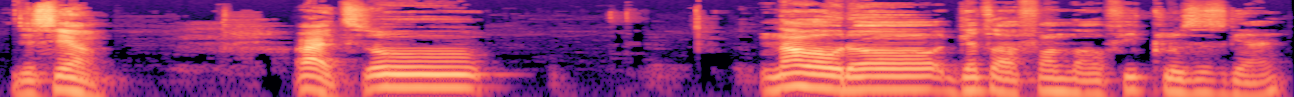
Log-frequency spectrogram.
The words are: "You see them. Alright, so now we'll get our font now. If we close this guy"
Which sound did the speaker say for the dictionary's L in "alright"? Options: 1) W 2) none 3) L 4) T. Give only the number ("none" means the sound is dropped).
2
